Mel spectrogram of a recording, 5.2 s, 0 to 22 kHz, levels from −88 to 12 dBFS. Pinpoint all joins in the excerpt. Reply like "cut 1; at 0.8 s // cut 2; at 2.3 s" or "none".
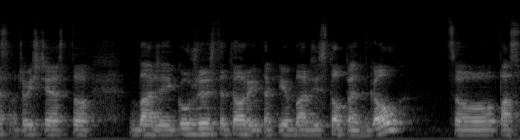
none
